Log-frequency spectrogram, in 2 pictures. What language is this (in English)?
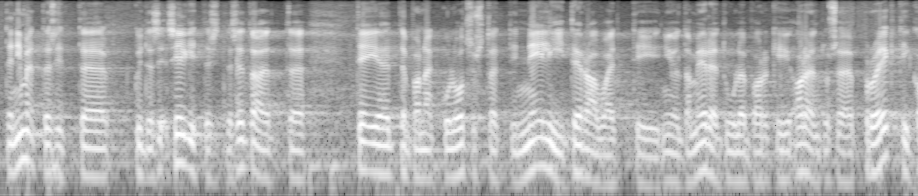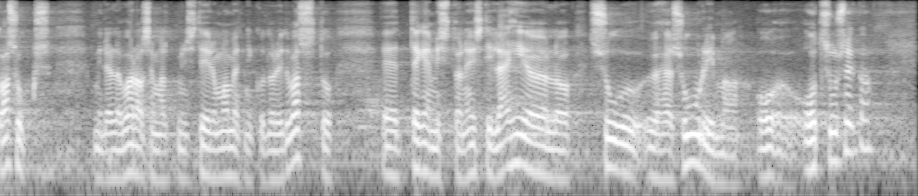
Estonian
